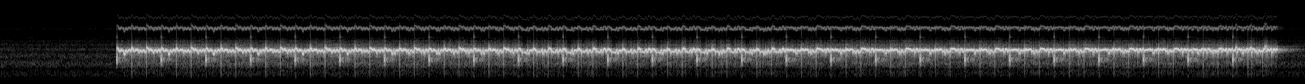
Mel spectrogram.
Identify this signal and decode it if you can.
SSTV (slow-scan television), Martin M1, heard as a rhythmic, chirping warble.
